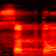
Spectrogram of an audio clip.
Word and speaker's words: श: तो यहाँ पर हम बता रहे हैं आपको, सा जो है पहला वाला वो तालव्य वर्ण है, शा।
